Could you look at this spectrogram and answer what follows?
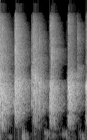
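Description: An audience claps at an AC circuit board repair training course, about six loud bursts of applause in quick succession.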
